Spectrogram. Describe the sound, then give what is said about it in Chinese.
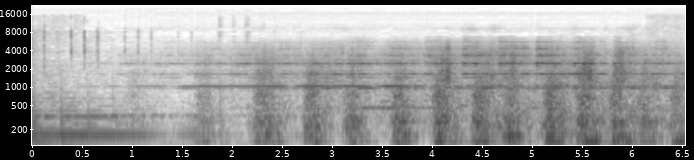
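A train rolls along the rails with a steady, repeating clatter of wheels, over a constant hiss and faint tonal hum. No one speaks. “不要放弃，火车的下一站也就五分钟的路程。”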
